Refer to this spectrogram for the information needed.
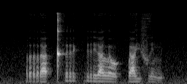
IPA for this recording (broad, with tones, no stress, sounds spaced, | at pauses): r a˨˩ t̚ kʰ r e˥˩ k̚ r i˧ a̯ l ɤː˨˩ k̚ l a˧ j f i˨˩ n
